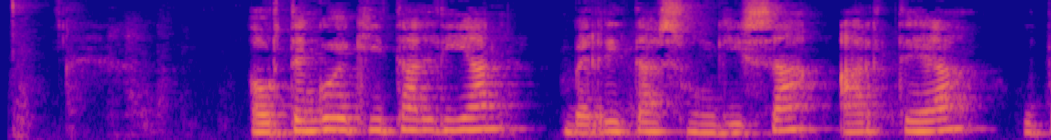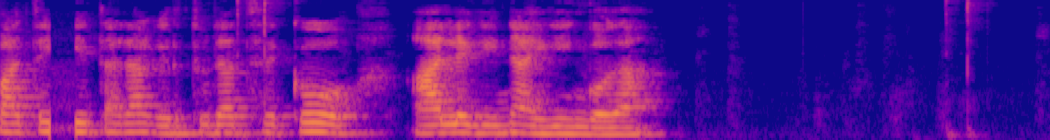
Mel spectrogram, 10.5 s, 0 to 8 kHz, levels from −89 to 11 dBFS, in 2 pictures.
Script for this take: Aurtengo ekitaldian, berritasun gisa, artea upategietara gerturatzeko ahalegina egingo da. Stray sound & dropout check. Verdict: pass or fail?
fail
